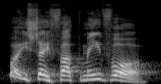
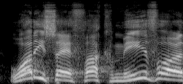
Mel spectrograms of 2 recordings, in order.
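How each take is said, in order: First: It is spoken in an English accent. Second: It is spoken in a Scottish accent. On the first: The speaker calls it wrong. "Why is he English in Inverness?" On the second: The speaker calls it right. "Is that better?"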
